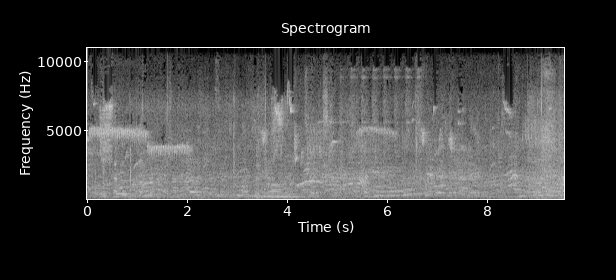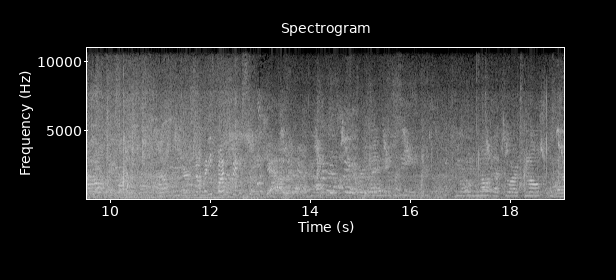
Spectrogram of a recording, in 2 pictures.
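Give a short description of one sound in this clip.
A crowd of people chatters nearby on a busy street.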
